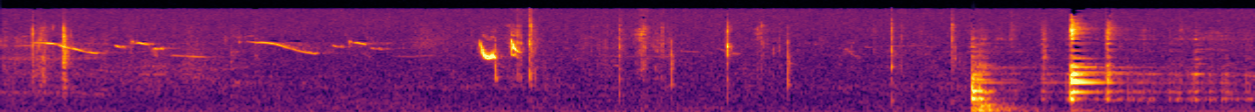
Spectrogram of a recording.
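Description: Small birds chirping in short falling notes, then near the end a heavy thump and a sharp metallic snip or clink as kitchen shears cut through a quail's neck, leaving a ringing tone.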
